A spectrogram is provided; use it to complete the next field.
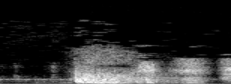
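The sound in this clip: A single rifle shot fired at a man, a sudden loud blast that quickly decays into a rumbling tail.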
